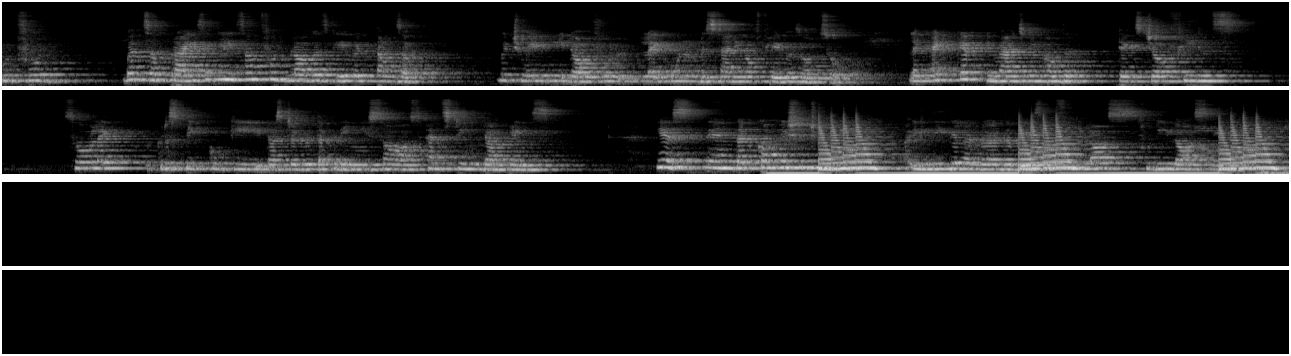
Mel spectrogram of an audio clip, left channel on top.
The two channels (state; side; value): silent; right; digital silence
